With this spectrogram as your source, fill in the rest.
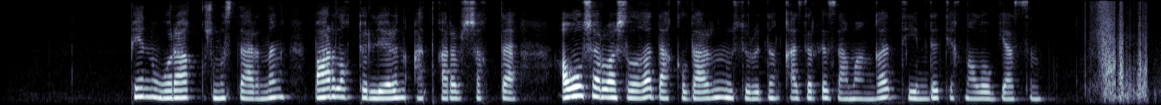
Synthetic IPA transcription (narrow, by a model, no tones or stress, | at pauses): pʰe̞nwoɾɑq̚ʒ̥ʊməst̪ɑɾənəɴb̥ɑɾlˠəq̚t̪ʰʏɾle̞ɾɪnɑt̪qɑɾəpʃəqt̪əɑwəlˠʃɑɾuwɑʃəlˠəʁəd̪ɑqəlˠd̪ɑɾənwɵsɪɾud̪ɪŋqʰɑzɪɾɡʲɪzɑmɑɴʁət̪ʰijɪmd̪ɪt̪ʰe̞χno̞lˠo̞ɡʲijasə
